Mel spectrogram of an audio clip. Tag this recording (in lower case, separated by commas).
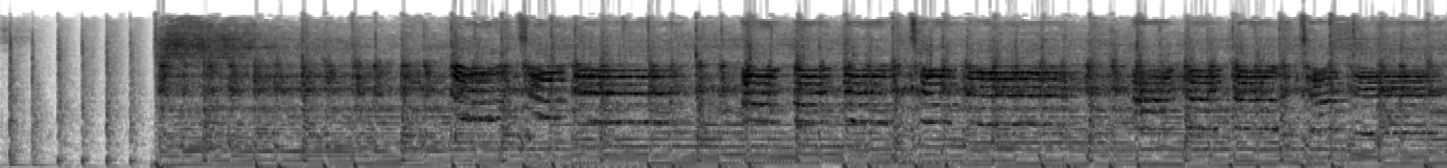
music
